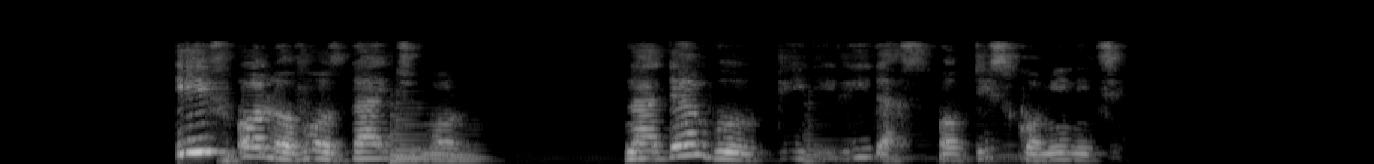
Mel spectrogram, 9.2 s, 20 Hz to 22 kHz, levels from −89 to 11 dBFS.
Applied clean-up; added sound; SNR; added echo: neural mask model DeepFilterNet 3.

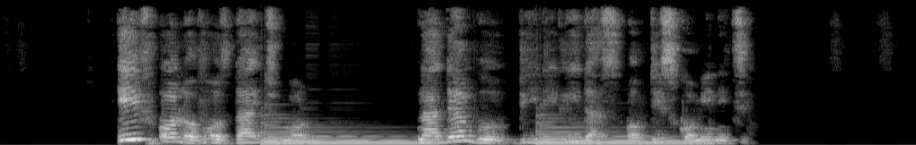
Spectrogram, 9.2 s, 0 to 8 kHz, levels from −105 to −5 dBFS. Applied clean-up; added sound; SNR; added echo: none; Electric guitar / Strum; 3 dB; reverberation time 0.2 s.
